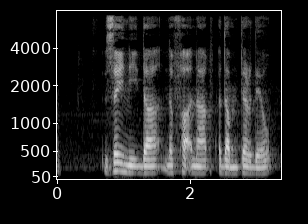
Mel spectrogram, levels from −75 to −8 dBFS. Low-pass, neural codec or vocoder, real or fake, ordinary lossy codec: 7.2 kHz; none; real; MP3, 48 kbps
